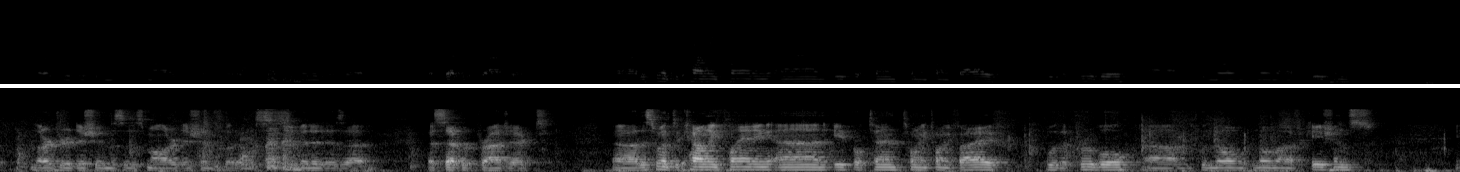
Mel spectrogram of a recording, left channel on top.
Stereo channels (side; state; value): left; quieter; 37.9 dB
